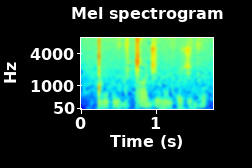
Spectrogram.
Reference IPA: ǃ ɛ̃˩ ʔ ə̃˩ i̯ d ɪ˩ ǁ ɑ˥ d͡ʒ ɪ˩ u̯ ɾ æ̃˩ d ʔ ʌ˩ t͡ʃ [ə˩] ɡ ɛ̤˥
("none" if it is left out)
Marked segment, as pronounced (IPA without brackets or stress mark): ə˩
